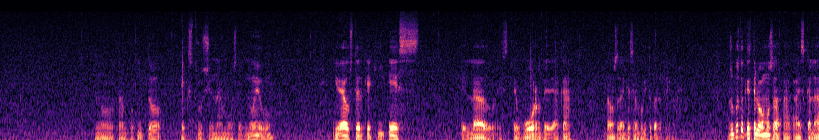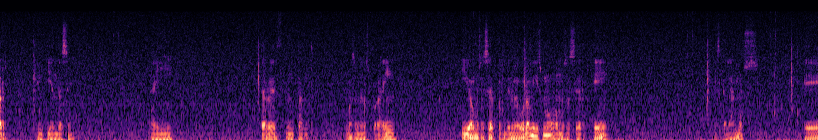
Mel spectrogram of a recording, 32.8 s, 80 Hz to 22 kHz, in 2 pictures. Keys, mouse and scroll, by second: 1.6-3.6 drag, 3.6 e, 6.2-7.6 drag, 8.6 click, 10.1 right click, 10.8 shift+right click, 11.6-13.3 drag, 13.3-14.5 middle drag, 15.5 click, 16.2 right click, 17.0 s, 18.6 click, 18.9-21.4 middle drag, 21.5 s, 23.1 click, 23.5-25.3 drag, 25.8 right click, 26.8 e, 30.1 click, 30.5 s, 31.8 click, 32.2 e.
